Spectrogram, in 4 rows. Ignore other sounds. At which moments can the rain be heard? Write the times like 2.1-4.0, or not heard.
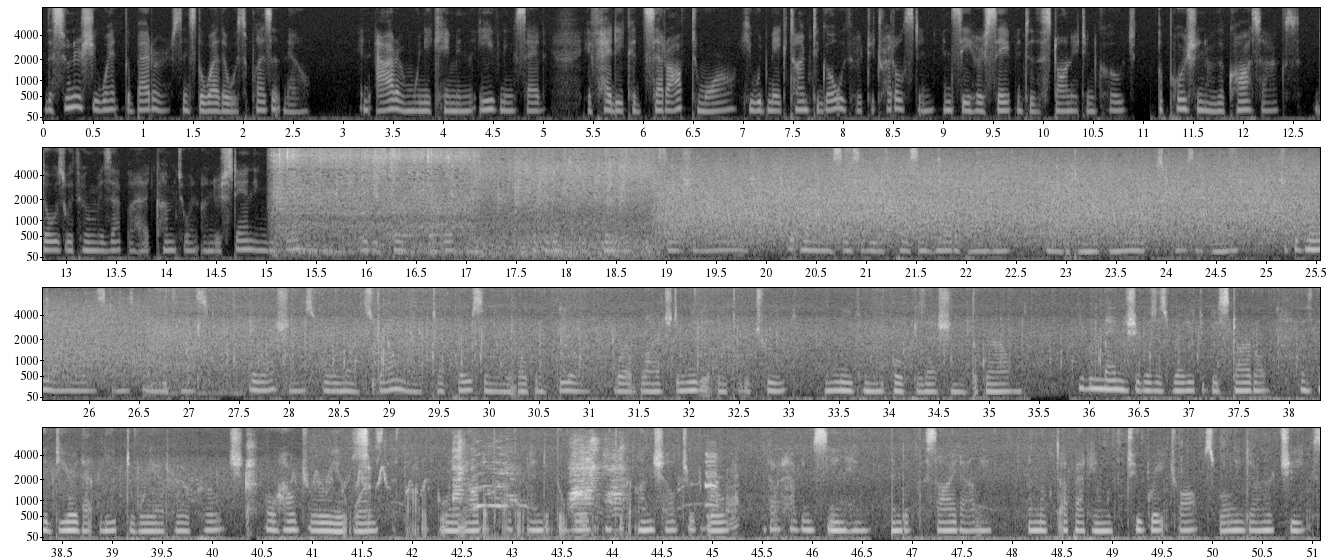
15.0-51.0.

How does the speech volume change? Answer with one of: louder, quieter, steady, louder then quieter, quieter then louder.
louder.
